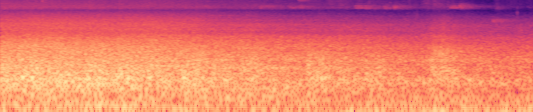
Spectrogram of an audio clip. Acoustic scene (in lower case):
subway station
